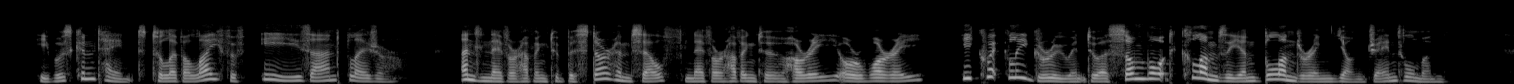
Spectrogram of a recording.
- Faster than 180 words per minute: No, slow, 135 wpm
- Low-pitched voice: No, medium, 155 Hz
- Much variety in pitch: Yes, wide, 6.2 semitones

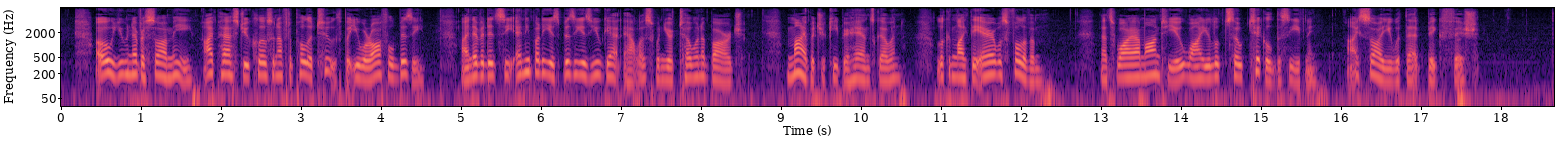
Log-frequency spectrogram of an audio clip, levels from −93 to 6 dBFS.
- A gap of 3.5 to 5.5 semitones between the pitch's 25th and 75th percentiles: Yes, average, 4.4 semitones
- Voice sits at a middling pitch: Yes, medium, 165 Hz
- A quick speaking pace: Yes, fast, 220 wpm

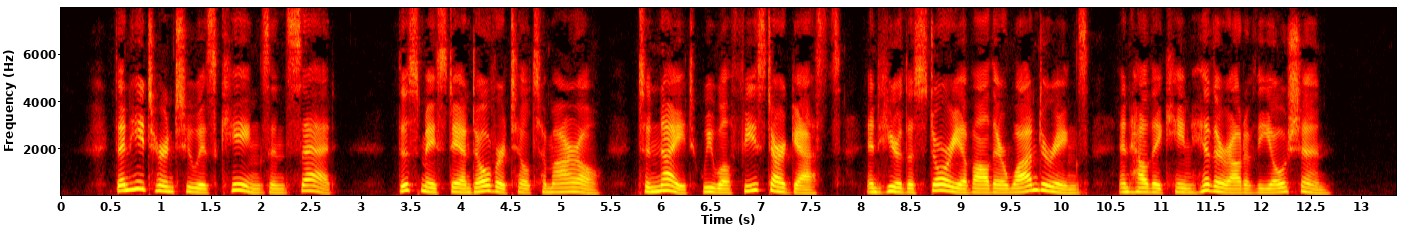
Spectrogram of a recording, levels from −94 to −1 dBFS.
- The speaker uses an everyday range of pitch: Yes, average, 4.9 semitones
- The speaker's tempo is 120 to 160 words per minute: No, average, 175 wpm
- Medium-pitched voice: Yes, medium, 175 Hz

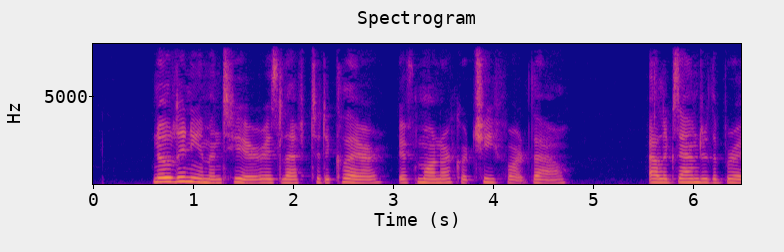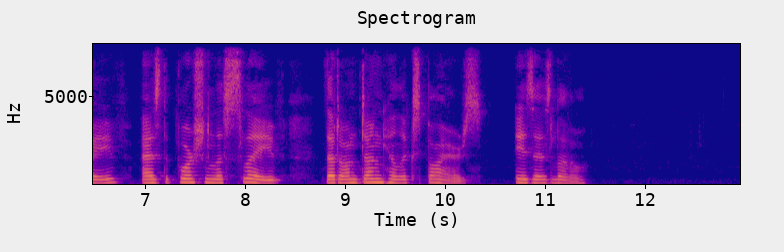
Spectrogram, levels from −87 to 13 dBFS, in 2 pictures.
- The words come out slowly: Yes, slow, 125 wpm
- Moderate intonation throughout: No, narrow, 1.5 semitones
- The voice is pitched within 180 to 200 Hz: Yes, high, 190 Hz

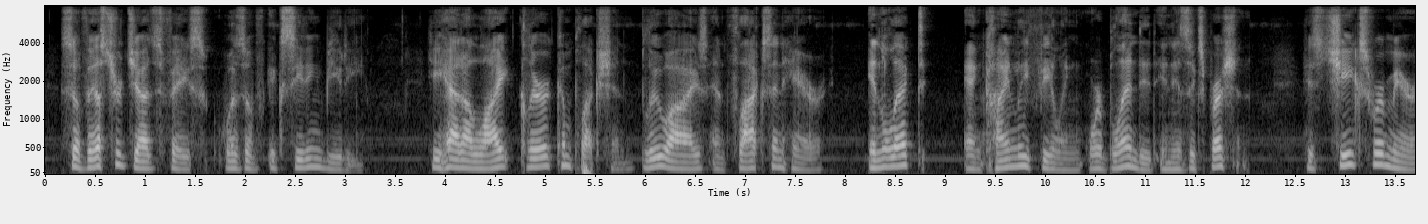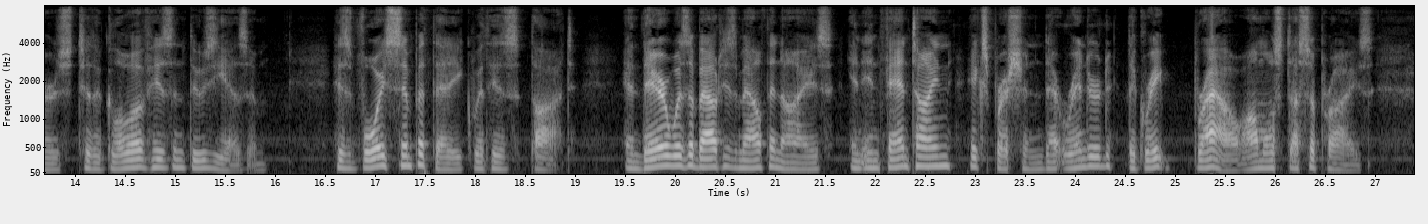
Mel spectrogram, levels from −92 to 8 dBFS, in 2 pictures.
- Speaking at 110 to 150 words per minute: Yes, average, 140 wpm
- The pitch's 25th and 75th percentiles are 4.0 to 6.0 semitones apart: Yes, average, 4.9 semitones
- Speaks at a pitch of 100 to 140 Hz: Yes, low, 135 Hz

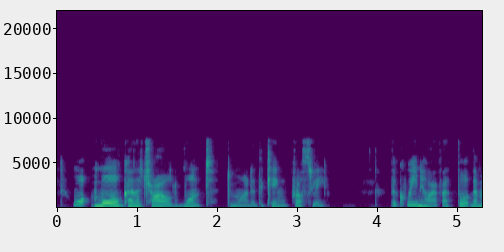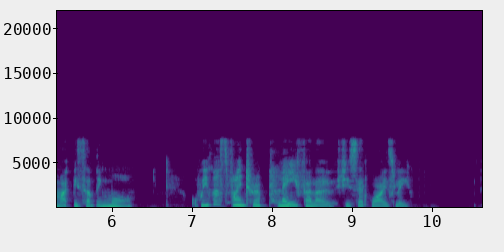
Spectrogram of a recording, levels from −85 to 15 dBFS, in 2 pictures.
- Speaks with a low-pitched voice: No, high, 195 Hz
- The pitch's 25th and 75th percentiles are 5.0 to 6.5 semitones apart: Yes, wide, 5.4 semitones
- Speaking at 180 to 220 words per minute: No, average, 160 wpm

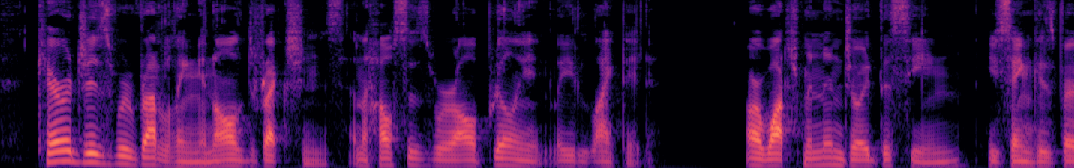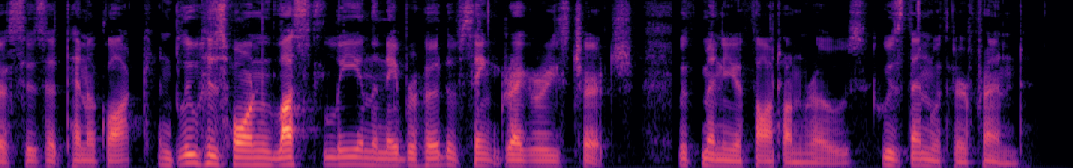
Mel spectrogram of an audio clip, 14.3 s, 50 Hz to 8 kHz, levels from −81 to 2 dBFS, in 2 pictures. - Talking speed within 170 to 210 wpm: Yes, average, 200 wpm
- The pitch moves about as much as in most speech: Yes, average, 4.4 semitones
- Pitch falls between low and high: No, low, 100 Hz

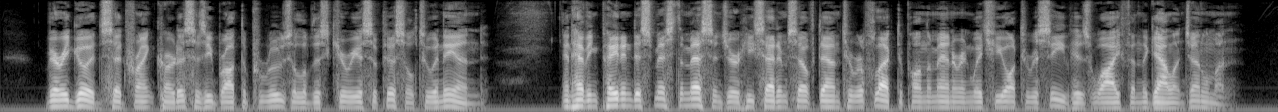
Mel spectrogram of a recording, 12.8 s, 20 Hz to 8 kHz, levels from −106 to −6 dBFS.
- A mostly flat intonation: Yes, narrow, 2.2 semitones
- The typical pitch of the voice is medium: No, low, 110 Hz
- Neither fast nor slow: No, fast, 210 wpm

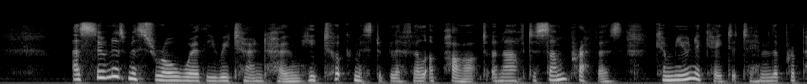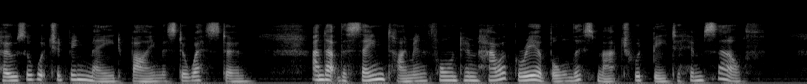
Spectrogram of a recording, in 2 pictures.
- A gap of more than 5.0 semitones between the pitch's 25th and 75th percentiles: Yes, wide, 5.6 semitones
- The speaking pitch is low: No, medium, 175 Hz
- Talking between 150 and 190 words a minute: Yes, average, 160 wpm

